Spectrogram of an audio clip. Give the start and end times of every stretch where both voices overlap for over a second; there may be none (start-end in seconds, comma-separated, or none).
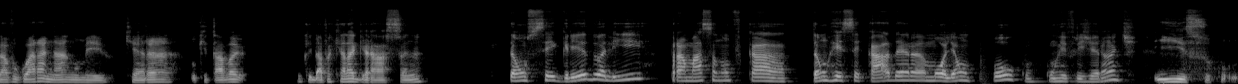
none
